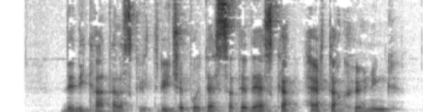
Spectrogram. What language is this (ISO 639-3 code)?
ita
